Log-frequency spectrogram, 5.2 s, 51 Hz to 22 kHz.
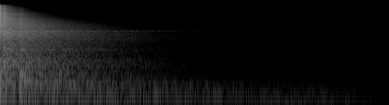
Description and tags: Concrete Tunnel 03
Impulse response of a long underground concrete tunnel. There are 7 impulses of this space in the pack.
IR, Tunnel, Reverb, Impulse, Response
